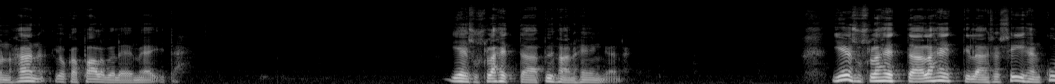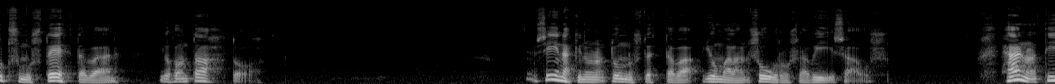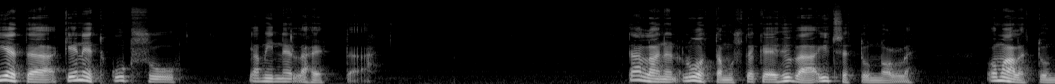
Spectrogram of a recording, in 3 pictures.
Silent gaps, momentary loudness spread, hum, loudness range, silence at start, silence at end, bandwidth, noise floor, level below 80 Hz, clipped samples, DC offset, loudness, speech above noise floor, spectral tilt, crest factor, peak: none; 17 LU; none; 11 LU; 0 s; 0 s; 15.5 kHz; -66 dBFS; -64 dBFS; under 0.1%; under 0.1%; -22 LUFS; 44 dB; -7 dB/octave; 24 dB; 0 dBFS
